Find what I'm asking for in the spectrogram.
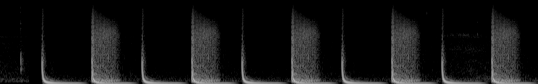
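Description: Percussion from a song, each hit a deep booming thud like a door slamming, repeats at a steady pace about every half second, loud and dry, with no talking.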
